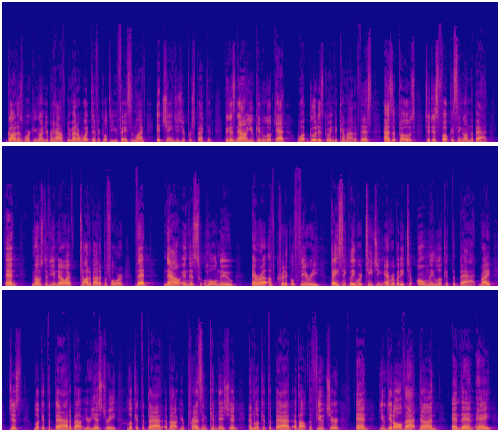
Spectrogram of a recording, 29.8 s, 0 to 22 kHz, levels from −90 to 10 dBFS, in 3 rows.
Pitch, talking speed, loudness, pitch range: 165 Hz, 210 wpm, -29 LUFS, 150-185 Hz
